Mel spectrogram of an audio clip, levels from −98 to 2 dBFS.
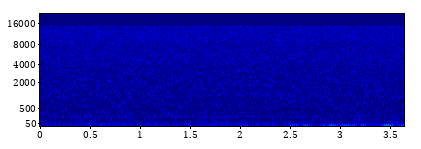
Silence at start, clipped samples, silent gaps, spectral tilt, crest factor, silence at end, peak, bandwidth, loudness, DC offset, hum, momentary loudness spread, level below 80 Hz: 0 s; under 0.1%; none; 0.5 dB/octave; 14 dB; 0 s; -60 dBFS; 15.5 kHz; -70 LUFS; under 0.1%; none; 0 LU; under -90 dBFS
